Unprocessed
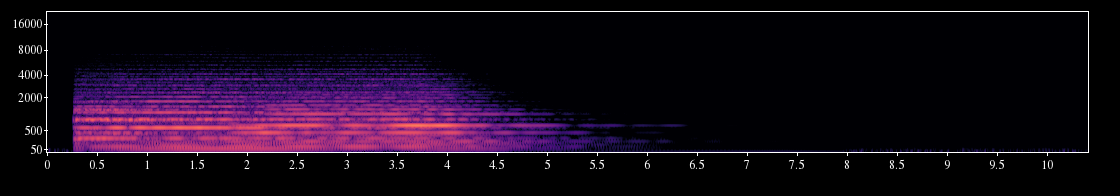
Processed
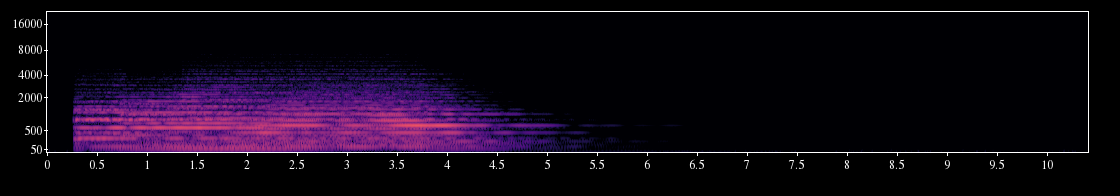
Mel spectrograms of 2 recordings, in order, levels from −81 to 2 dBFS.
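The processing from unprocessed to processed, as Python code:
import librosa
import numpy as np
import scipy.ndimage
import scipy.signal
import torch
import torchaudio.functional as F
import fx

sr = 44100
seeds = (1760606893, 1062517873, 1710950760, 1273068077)

y = fx.echo_pitch(x, sr, ms=511, semitones=4, count=3, db_per_echo=-6.0)
y = fx.air_absorb(y, sr, metres=180.0, at=(0.78, 1.33), fade=0.02)
y = F.gain(torch.from_numpy(y), -8.0).numpy()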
